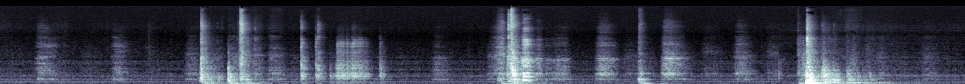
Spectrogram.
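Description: Scattered knocks and thumps against a door in a small room, with sharp knocks about three and eight seconds in and a heavy bang about twelve seconds in, the loudest of them.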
